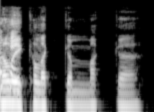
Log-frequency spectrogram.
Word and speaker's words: Mele Kalikimaka: Mele Kalikimaka, which is Merry Christmas in Hawaiian. Hawaii. Yeah, the the, the song. Yeah. Okay. Mele Kalikimaka.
